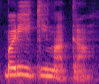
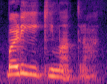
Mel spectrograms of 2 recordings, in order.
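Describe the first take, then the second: No difference in how they are said.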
